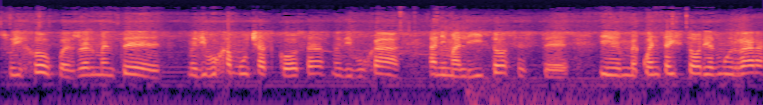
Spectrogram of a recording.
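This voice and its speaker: Against noticeable background noise, a man speaks slowly-ish at a fairly slow pace in a high pitch. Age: 30s. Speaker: caller. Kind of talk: testimony.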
